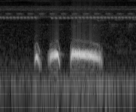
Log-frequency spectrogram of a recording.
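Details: Zebra dove singing in the afternoon as a lure: one phrase of a short coo, a rising second coo and a long level purring coo, with a faint high hum in the background.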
